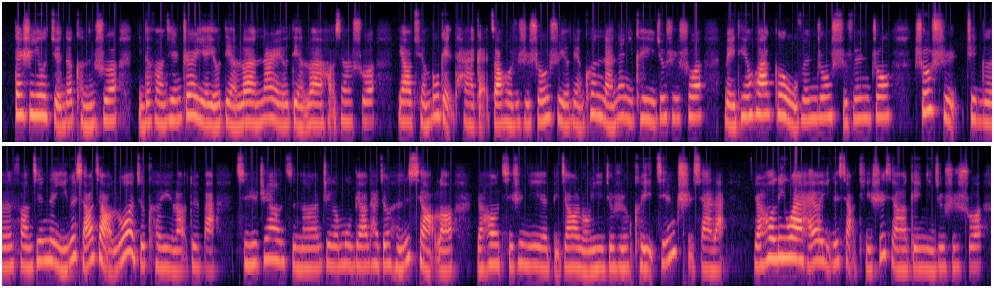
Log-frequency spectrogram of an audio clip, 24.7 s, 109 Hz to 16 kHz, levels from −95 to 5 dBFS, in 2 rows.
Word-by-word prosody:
但 295 0 +5
是 295 0 +4
又 285 -1 +4
觉 250 -8 -1
得 220 +2 -1
可 230 - -7
能 200 +2 -3
说 240 +2 +2 0.3
你 - - -4
的 220 +2 -2
房 220 -2 -2
间 245 +1 -1
这 290 +2 +4
也 225 -4 +1
有 200 0 +1
点 215 -3 -1
乱， 220 +1 +3
那 255 +1 +1
也 225 - 0
有 210 0 -2
点 210 -2 -2
乱， 215 0 +2
好 - - -6
像 230 -2 -1
说 230 +1 -2 0.2
要 230 -1 +2
全 220 -2 -5
部 280 +1 0
给 260 - 0
它 215 -2 -5
改 - - -4
造 210 -1 +6
或 215 -1 -3
者 210 - -7
是 220 -1 -5
收 235 +4 +2
拾 265 -3 -2
有 205 -1 -2
点 210 -3 -6
困 290 +4 -1
难。 205 -3 0
那 270 +1 -2
你 245 -2 -5
可 255 +1 -4
以 245 -2 -1
就 260 +3 -3
是 270 -1 -6
说 275 +1 +2 0.3
每 205 -4 0
天 280 +4 0
花 295 -1 +8
个 295 -2 +2
5 220 -6 +1
分 245 +5 -4
钟、 270 +1 0
10 280 -6 -1
分 260 +3 -4
钟 275 0 +1 0.3
收 325 +1 +4
拾 280 -8 +1
这 255 -2 -2
个 225 -1 -3
房 225 -1 -3
间 270 +3 0
的 275 - +1
一 210 -4 -2
个 305 +4 +1
小 295 - +6
角 290 -2 +6
落 325 - +4
就 235 -6 -2
可 225 -1 -8
以 215 -2 -4
了， 195 - -3
对 230 -2 -6
吧？ 205 -3 -3 0.2
其 245 -1 -2
实 250 - -3
这 285 - -5
样 285 -2 +1
子 250 -4 -6
呢， 210 0 -4
这 240 - -3
个 225 -1 -4
目 235 0 -5
标 225 0 0
它 235 +1 -5
就 235 +1 -4
很 215 +3 -4
小 300 -5 +3
了， 195 +1 -1 0.3
然 210 -1 -3
后 240 +2 +1
其 230 -1 -1
实 245 +3 -4
你 230 -1 -4
也 210 -1 -3
比 205 - -9
较 215 -1 +1
容 190 -2 -2
易 210 +1 -2
就 215 +1 -3
是 215 0 -4
可 220 - -9
以 205 - +1
坚 275 +8 -1
持 - - +1
下 210 -2 0
来。 200 - -3 0.3
然 230 -1 0
后 295 +2 +5
另 305 +1 +4
外 295 -2 +10
还 285 - +2
有 270 - +3
一 250 -4 -3
个 250 +2 -4
小 265 0 -2
提 205 - -9
示 325 +10 -1
想 210 -11 -1
要 200 - -1
给 210 +1 -5
你， 205 -1 -6
就 215 +3 -5
是 220 0 -8
说， 225 0 -2
230 Hz, 305 characters per minute, -23 LUFS, 215-265 Hz, 0.3 s, 外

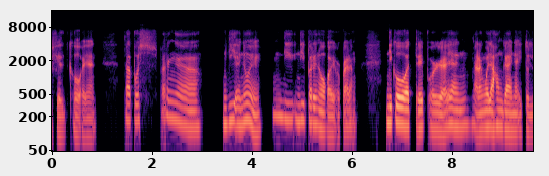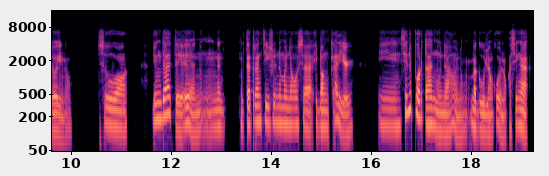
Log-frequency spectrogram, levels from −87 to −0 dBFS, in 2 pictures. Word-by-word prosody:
field - - -5
ko, - - -3
ayan. - - -2 0.6
Tapos 165 -1 -3
parang, 195 -3 -5
ah, 130 -5 -1 0.4
hindi 155 +2 -3
ano, 155 +5 -1
eh, 110 +1 -3 0.2
hindi 190 -4 -6
hindi 170 +1 -4
pa 155 -2 -1
rin 145 -4 +1
okey 105 -3 +2
or - - -9
parang, - - -2 0.6
hindi 155 - +3
ko 150 -4 +9 0.2
trip 130 +1 +1
or 120 -2 +2
ayan 135 -1 +1
parang 115 -5 +2
wala 130 0 +5
akong 135 -2 -2
gana 115 -2 +2
ituloy, 110 0 -1
'no? 95 - -12 0.5
So, 140 -2 0 0.2
ah, - - -6 0.6
'yong 175 +1 +1
dati 210 - +4
ayan 145 -5 +2
no'ng 120 +1 -7
nag 130 -2 -3 0.4
magta-transition 160 +3 +1
naman 150 -1 -1
ako 145 0 0
sa - - 0 0.2
ibang 130 -1 0
career, 125 -4 +1 0.5
eh, 135 -2 -6
sinuportahan 190 - +3
muna 115 -2 -1
ako - - -4
no'ng 105 +2 -8
magulang 115 -4 0
ko, - - -1
'no? 105 - -6
Kasi 120 +5 -5
nga 130 - +7
135 Hz, 155 wpm, -25 LUFS, 120-160 Hz, 0.6 s, ko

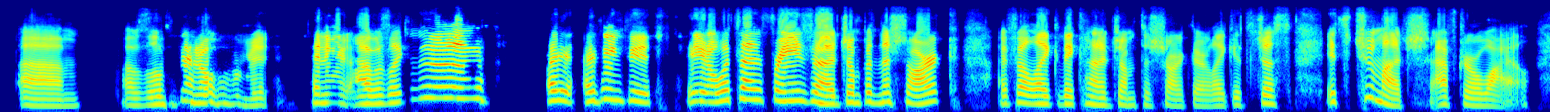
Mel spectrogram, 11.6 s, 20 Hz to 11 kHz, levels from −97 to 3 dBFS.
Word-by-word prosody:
um, 150 -2 -2 0.3
I 160 - -8
was 160 0 -12
a - - -16
little 185 +1 -5
scared 175 +3 -1
of 205 0 -1 0.2
it 160 0 -1 0.3
and, 215 0 +3
again, 210 -2 -1
I 190 +1 +3
was, 195 +2 -6
like, 220 +1 -2
"No" 320 - -12 0.9
I 260 - +3
didn' 255 -4 -2
I 245 - 0
think 285 -2 +3
the 245 -4 +5 0.3
you 245 +1 +5
know, 230 0 +3
what's 275 +4 -1
that 290 -3 +4
phrase? 260 -1 +5
Uh, 195 -4 +6
jumping 225 +3 -2
the 230 - +2
shark? 220 +2 0 0.3
I 185 - -4
felt 210 -1 0
like 190 -1 +3
they 190 - +4
kinda 175 -3 -2
jumped 160 +1 -7
the 160 - -13
shark 145 -1 -7
there, 140 -2 -7
like, 150 +2 -7
it's 165 -3 -15
just 195 -3 -3 0.2
it's 230 -1 -5
too 345 0 -3
much 150 - -1
after 180 -2 -3
a 155 -1 -6
while. 145 -1 -7
195 Hz, 235 wpm, -24 LUFS, 165-240 Hz, 0.9 s, Uh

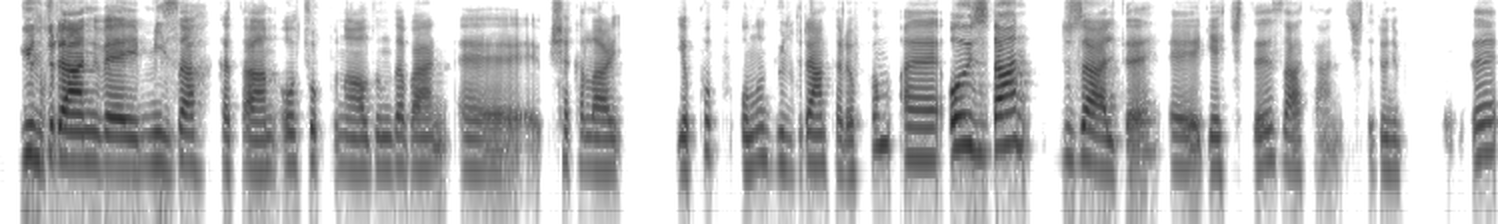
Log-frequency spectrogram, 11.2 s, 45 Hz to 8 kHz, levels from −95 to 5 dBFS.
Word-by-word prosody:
güldüren 195 -3 +7
ve 170 -2 +5
mizah 185 +1 -2
katan, 170 -1 -2
o 185 - -4
çok 190 +2 -9
bunaldığında 170 0 -5
ben, 85 +2 -3
eee, 85 - -8
şakalar 175 -4 -4 0.5
yapıp 235 +8 -6 0.2
onu 180 +3 -6
güldüren 185 0 -2
tarafım. 275 +9 -7
Eee, 210 0 0
o 275 - +8
yüzden 280 +3 +5 0.2
düzeldi. 180 - 0
Iıı, 175 - -3
geçti 175 +3 -7
zaten, - - -8
işte, - - -20
dönüp 160 -2 -10 0.3
gittiğinde 240 - -7
185 Hz, 130 wpm, -23 LUFS, 170-210 Hz, 0.5 s, o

